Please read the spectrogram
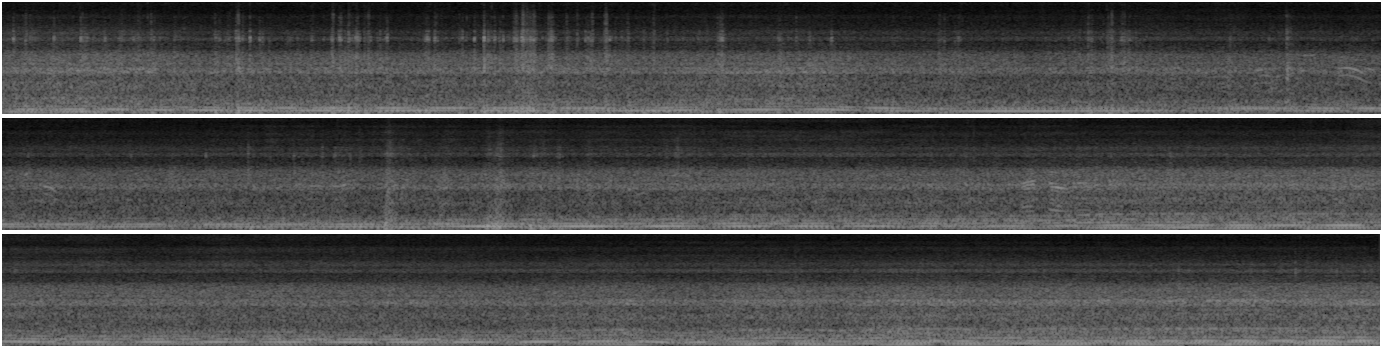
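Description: Jet boat engine running hard under way, its note stepping up and down several times as the throttle changes, over the rush of water and wind.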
